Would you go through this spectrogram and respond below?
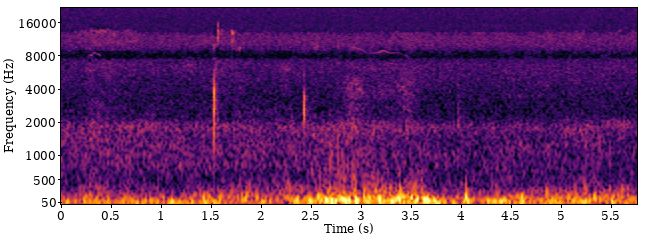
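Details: A relaxed cat being petted gives a low, rumbling purr that swells in the middle and then eases off, with soft rubbing and rustling noise throughout.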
